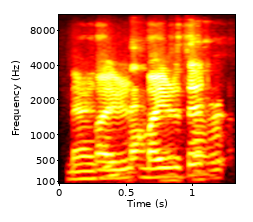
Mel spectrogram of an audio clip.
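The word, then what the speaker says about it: Myrddin: It's Myrdin. Myrdin. Myrdin. Could be Myrdin, yeah.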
